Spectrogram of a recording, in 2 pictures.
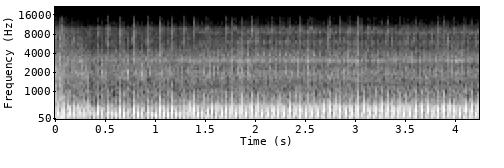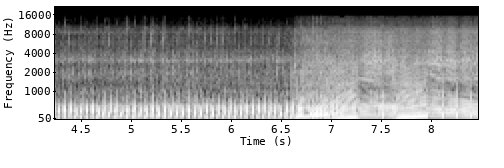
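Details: Old, beat-up Alpina Pro 120 chainsaw, 120cc, after a carb kit (HS-144B): a rough, uneven idle with irregular firing, then weak, flat throttle blips. Low compression is suspected from the beat-up piston and cylinder.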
